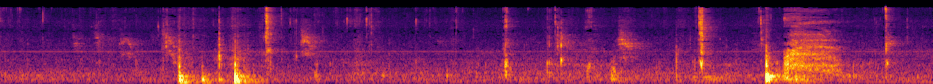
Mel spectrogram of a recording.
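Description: Close-miked chewing and crunching of crispy fried pork, with scattered wet mouth clicks and crunches. The loudest crunch comes just before six seconds in, followed by a short rustle.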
